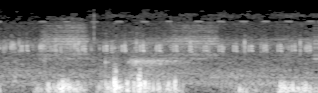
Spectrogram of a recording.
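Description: Insects chirping in a steady, fast high pulse of about ten chirps a second, with a few low rustling sounds in the first half.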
